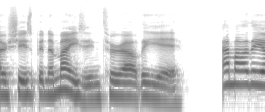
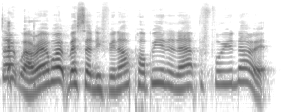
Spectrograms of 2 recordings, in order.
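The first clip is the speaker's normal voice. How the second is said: put-on Cockney comedian voice, higher and louder; 7 semitones higher, 4 dB louder than usual. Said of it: "a comedian called Mickey Flanagan who's very Cockney".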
